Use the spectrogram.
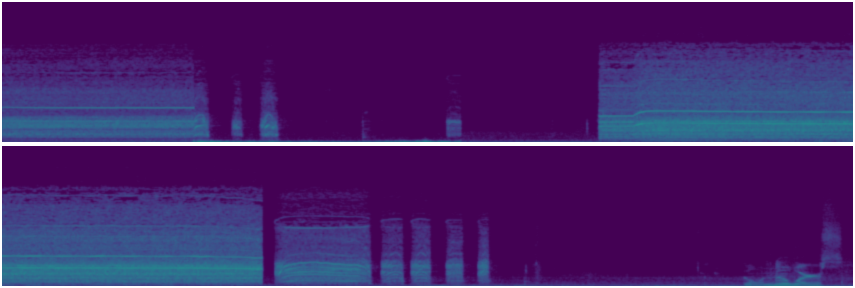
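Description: Power drill driving self-tapping screws into a homemade backyard flagpole, several short whirring bursts with pauses and motor pitch shifts, close and loud, with brief talk and handling noise between runs.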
